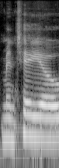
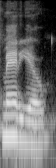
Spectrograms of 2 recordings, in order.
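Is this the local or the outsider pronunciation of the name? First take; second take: outsider; local. First: It is said the way outsiders say it. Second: It is said the way locals say it. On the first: The speaker is not from the area. The speaker calls it wrong. "you can tell who's not native to North Carolina because they'll say" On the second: The speaker is from the area. The speaker calls it right. "when it's Manteo"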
